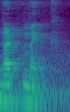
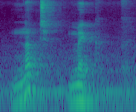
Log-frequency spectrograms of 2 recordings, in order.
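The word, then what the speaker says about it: nutmeg: जायफल होता है नटमेग, नटमेग।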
